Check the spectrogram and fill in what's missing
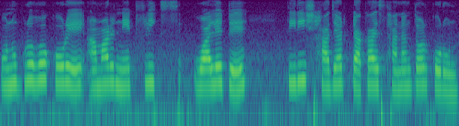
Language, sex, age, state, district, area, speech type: Bengali, female, 18-30, West Bengal, Kolkata, urban, read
